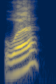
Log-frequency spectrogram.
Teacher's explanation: semua berjaga-jaga dalam kita nak sebutkan waw supaya tak tertebal dan terpengaruh dengan huruf lam lafzul jalalah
